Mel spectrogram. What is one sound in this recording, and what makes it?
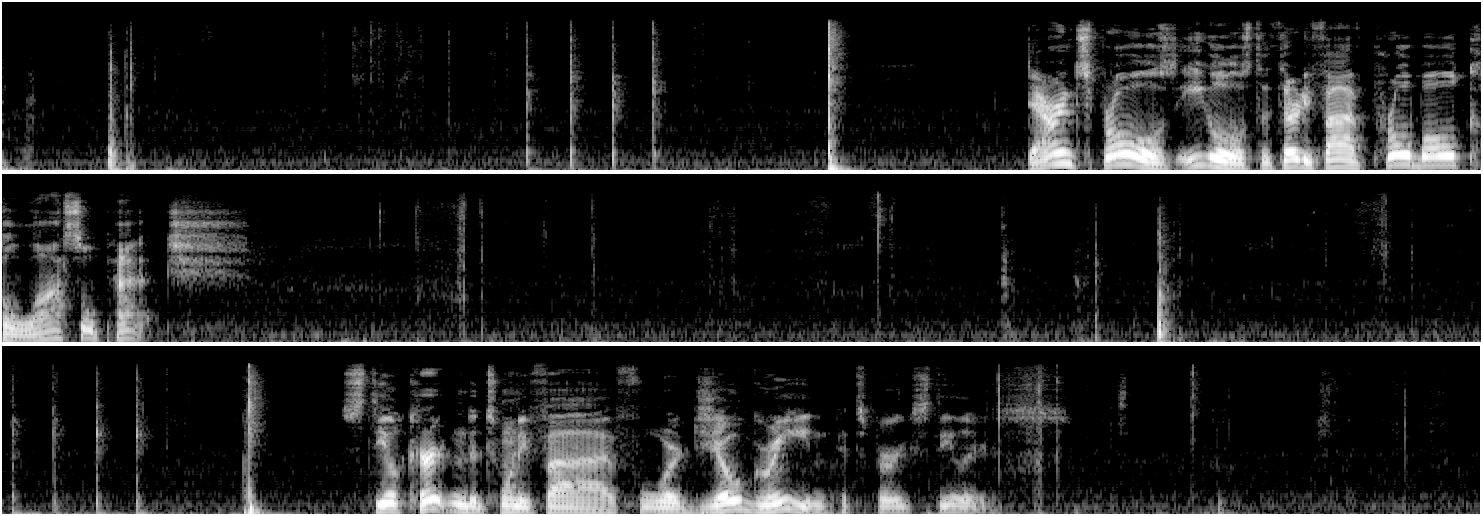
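Trading cards in plastic sleeves are handled and shuffled.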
